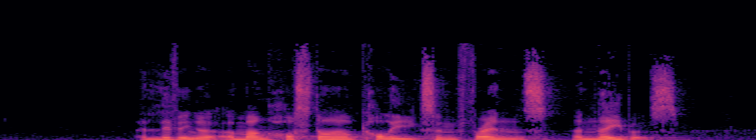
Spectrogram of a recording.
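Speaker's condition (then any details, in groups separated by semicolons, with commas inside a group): No condition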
